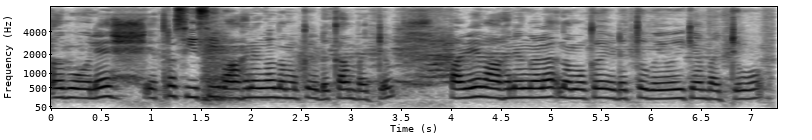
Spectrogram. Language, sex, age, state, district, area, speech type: Malayalam, female, 45-60, Kerala, Kollam, rural, spontaneous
